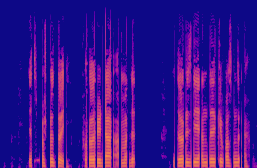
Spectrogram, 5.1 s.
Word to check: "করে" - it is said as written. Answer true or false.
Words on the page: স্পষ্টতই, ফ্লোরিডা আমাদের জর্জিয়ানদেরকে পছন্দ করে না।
false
